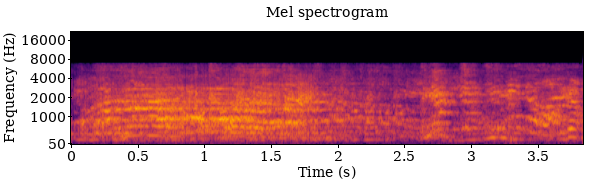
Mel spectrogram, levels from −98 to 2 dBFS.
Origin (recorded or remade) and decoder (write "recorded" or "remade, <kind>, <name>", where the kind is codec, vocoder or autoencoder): remade, vocoder, HiFi-GAN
